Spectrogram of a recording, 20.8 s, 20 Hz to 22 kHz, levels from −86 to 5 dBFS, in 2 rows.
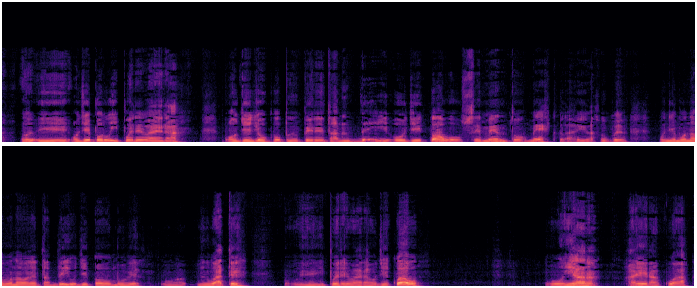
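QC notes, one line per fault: Throughout: HE-AAC compression, likely from a low-bitrate encode, with the treble of the speech sounding plainly gritty, metallic and lispy on s sounds. The upper band is not the original but lower bands copied upward and shaped by a coarse envelope, so harmonics fail to line up across the crossover. The damage points to a rate near 20 kbps. A spectrogram shows blocky, repeated patches in the treble and nothing at all above 14.9 kHz.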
